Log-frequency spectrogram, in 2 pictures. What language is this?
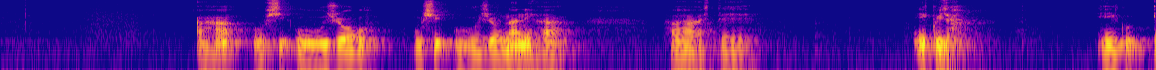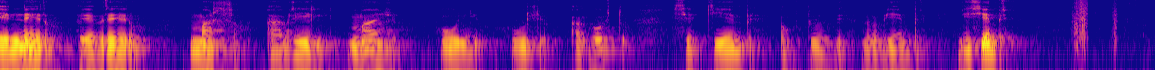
Sinicahua Mixtec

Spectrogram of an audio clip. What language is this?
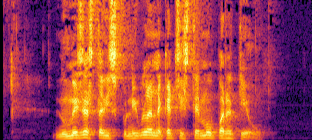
Catalan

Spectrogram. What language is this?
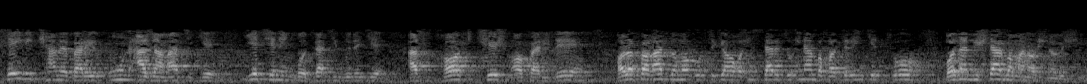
Persian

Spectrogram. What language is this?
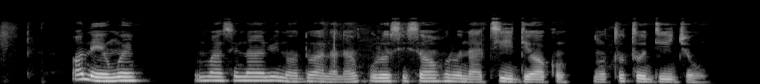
Igbo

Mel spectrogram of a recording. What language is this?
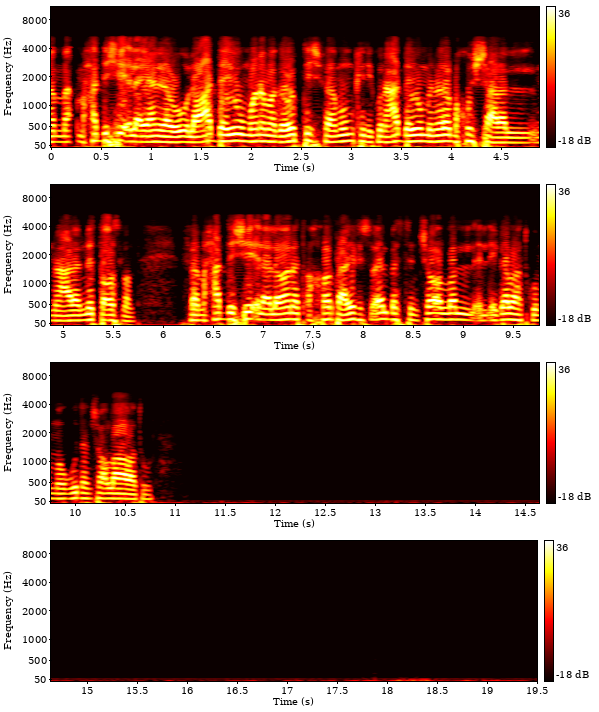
Arabic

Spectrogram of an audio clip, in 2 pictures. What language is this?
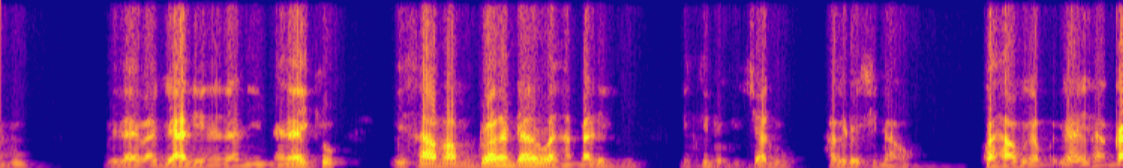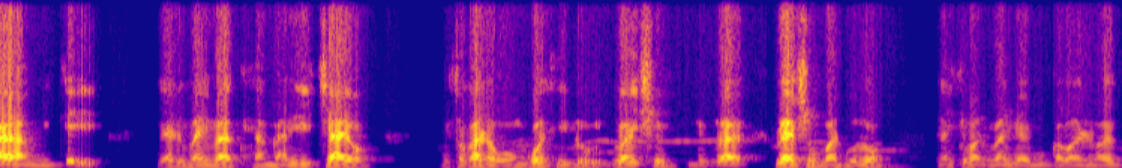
Gweno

